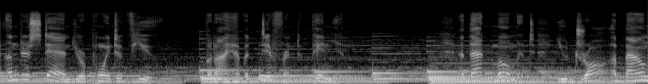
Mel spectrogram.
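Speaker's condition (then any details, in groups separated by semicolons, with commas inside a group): No condition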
